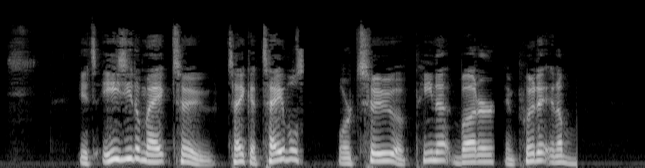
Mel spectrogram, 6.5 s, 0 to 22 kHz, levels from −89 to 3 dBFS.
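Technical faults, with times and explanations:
2.98–3.04 s and 4.88–4.95 s, damaged data in a compressed stream: Both times, a stretch of the encoded stream arrived corrupted, so the decoder misread the frames there, lost sync and had to hunt for the next valid frame header. Each event lasts about 60 ms and is heard as a short, synthetic chirp or blip in place of the sound. The first falls just before "or two of peanut", and the second just after it.
5.77 s, CD skip: A knock or a flaw made the laser jump off its track and land on a different turn of the disc's spiral. The player mutes briefly, for around ten milliseconds, which is heard as a small tick. Playback then carries on from the new position, so the sound jumps abruptly instead of continuing smoothly from where it was cut off.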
